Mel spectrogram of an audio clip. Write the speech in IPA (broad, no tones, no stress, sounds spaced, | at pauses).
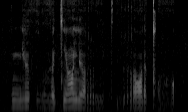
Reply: nʲ ɵ f ṳ ɦ ə̃ tʲ ɔ̃ lʲ ɔ r ṳ pʼ ṳ r ɔ ɾ ə kʼ ɔ̤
